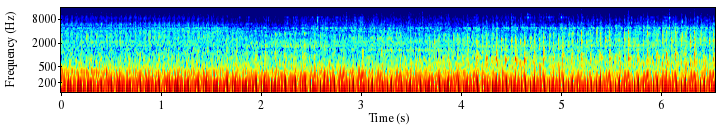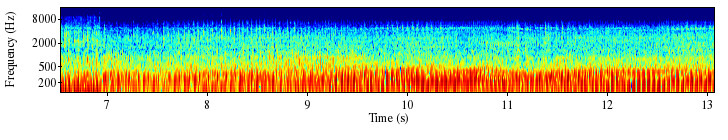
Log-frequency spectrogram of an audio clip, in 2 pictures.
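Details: Barn-find Harley-Davidson V-twin bought unseen at auction, started up: it fires into a steady, loping low thump, revs rise briefly and drop back cleanly. Normal idle.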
